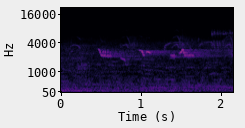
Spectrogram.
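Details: Edible-nest swiftlet nesting indoors in a stone house, giving three short, sharp chirps about half a second apart, with a faint higher twitter at the end over steady background hiss.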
